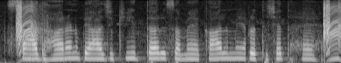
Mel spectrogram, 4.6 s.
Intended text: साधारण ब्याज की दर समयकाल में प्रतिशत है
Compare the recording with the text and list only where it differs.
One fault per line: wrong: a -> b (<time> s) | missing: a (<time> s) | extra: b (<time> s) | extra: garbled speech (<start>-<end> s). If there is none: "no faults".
no faults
